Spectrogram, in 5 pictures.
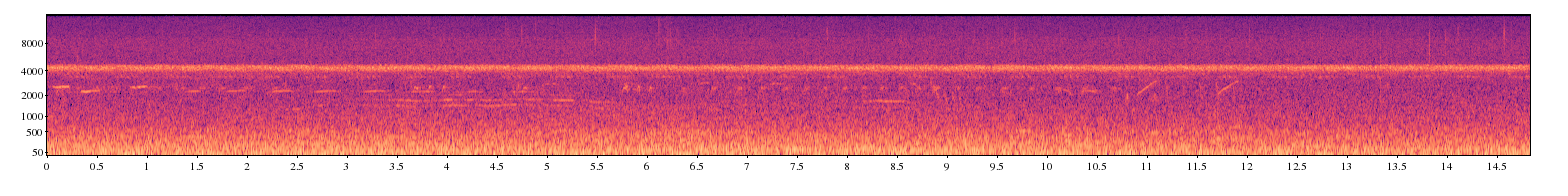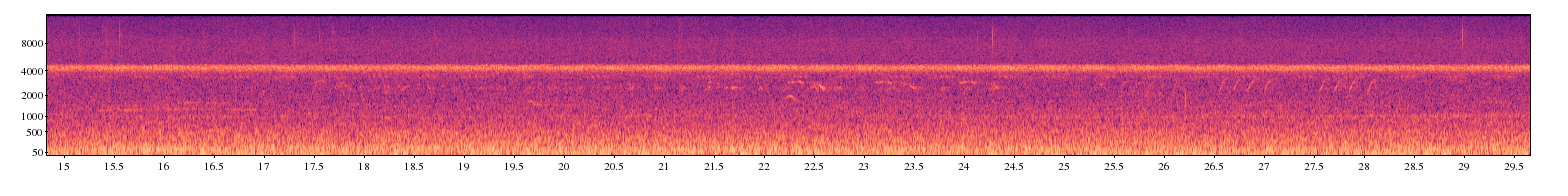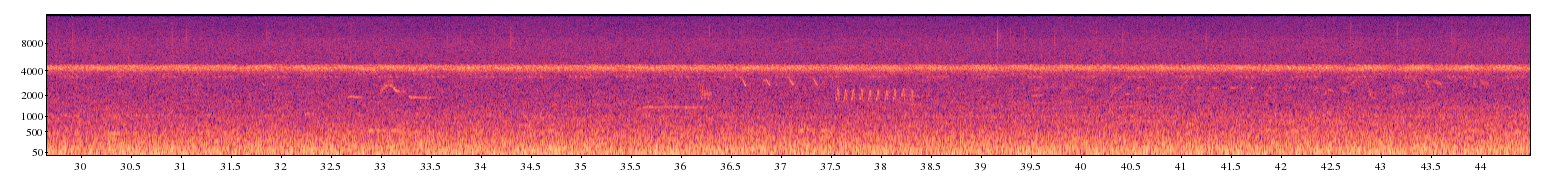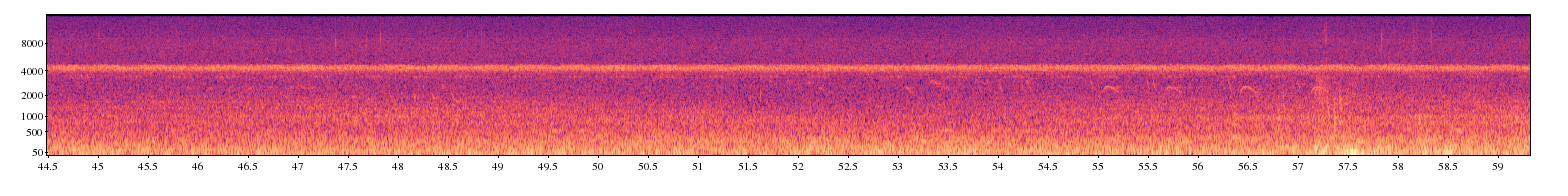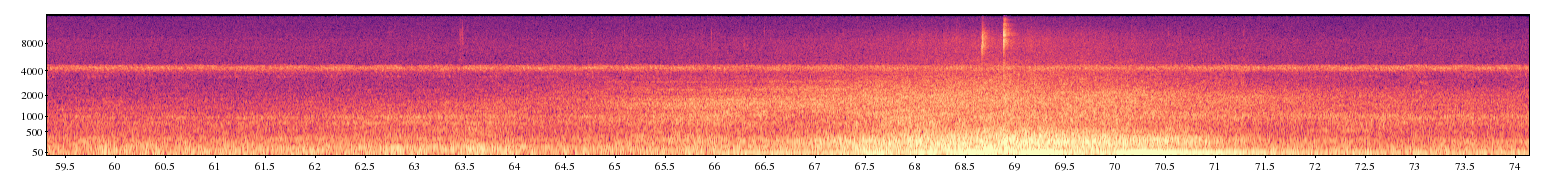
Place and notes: Békés, Hungary - Hometown night ambient
Hometown night ambient
DR-44WL, integrated microphones.
Early night soundscape, birds (phesant and others I don't know), Melolontha melolontha, small frogs(?) lurking around.
Dog barking and passing cars.
The location is approximate due privacy concerns.
Alföld és Észak, Magyarország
